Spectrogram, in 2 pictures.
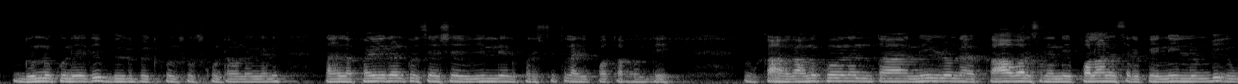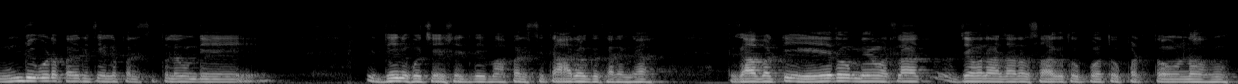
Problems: background sounds at intervals, background conversations at intervals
